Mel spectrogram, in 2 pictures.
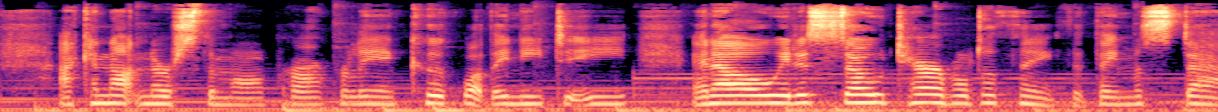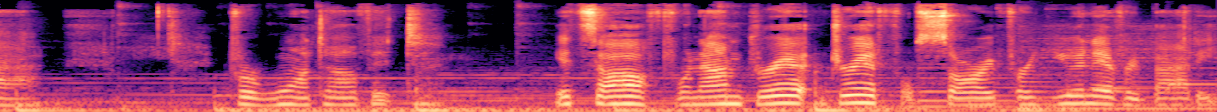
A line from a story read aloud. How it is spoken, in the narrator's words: sighed Celestine, wiping away the tears that were streaming over her cheeks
